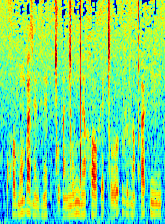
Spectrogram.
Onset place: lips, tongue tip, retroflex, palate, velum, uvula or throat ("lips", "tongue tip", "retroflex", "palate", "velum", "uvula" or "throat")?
uvula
